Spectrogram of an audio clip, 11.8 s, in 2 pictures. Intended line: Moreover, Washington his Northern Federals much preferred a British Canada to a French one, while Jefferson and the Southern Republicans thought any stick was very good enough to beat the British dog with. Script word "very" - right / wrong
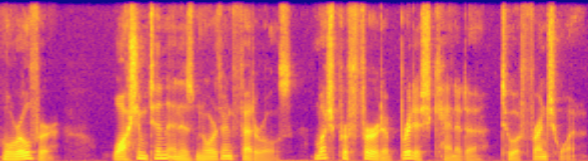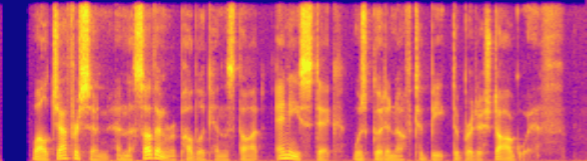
wrong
